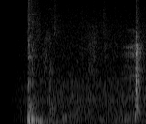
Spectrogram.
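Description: A single dull knock, like a wooden cupboard door or piece of furniture being bumped, about half a second in, followed by a faint steady room hum.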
